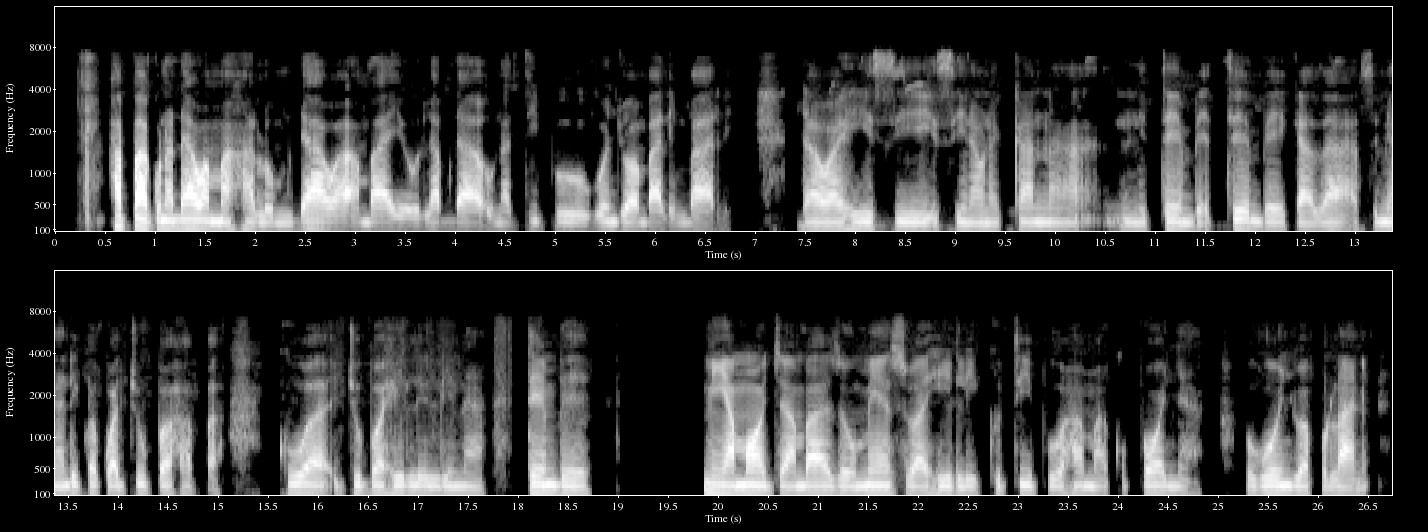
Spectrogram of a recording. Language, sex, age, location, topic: Swahili, male, 18-24, Nakuru, health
